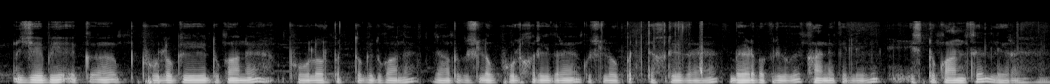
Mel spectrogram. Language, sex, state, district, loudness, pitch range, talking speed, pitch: Hindi, male, Uttar Pradesh, Muzaffarnagar, -19 LUFS, 95-110 Hz, 225 wpm, 95 Hz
